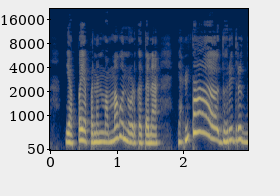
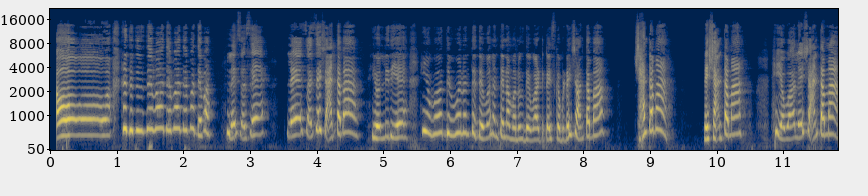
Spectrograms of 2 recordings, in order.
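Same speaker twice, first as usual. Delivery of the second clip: high, loud panicked calls for Shantamma; hammed-up terrified screaming; 8 semitones higher, 3 dB louder than usual. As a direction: scream for help from the ghost. Grandma screams for daughter-in-law.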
